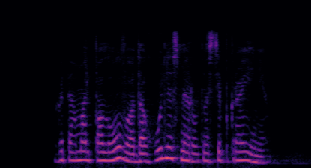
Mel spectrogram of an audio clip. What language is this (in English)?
Belarusian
